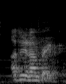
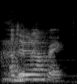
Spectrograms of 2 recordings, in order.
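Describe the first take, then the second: First: Laughing through it. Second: Said in the usual way. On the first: Real, not acted. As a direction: repeat it while laughing. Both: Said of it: "repeated laughing".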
